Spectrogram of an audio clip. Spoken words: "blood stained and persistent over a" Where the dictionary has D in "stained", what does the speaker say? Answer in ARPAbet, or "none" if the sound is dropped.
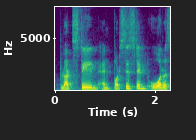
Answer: none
